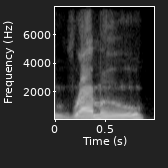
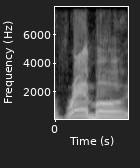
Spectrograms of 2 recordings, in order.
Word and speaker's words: Ramuh: you have Ifrit, Shiva, Bahamut, Titan, let's see, Ramu, or Rama if you want to fucking be a pronunciation Nazi.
